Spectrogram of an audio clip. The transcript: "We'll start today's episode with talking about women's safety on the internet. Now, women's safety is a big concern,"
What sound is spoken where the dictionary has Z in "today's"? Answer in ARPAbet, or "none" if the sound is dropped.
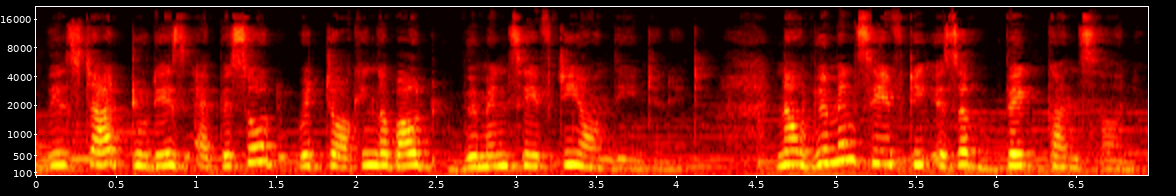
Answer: Z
